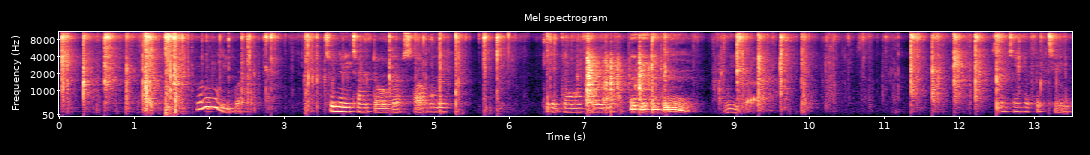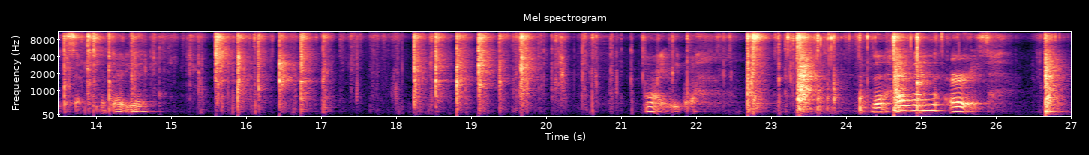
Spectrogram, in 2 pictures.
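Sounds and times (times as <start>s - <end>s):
sharp card snaps: 0.0s - 8.2s, 8.8s - 17.2s, 18.2s - 21.4s, 22.3s - 25.3s
playing cards rustling and slapping: 0.0s - 25.9s, 26.5s - 27.0s.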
